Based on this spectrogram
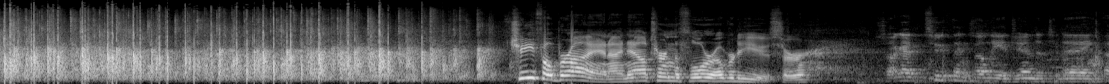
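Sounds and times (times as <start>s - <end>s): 
room full of people applauding: 0.0s - 5.1s
speech: 5.2s - 11.0s.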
